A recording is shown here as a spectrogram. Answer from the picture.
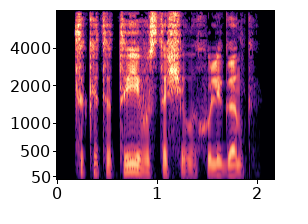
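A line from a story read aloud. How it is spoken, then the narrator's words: Whispering. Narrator (Russian): Прошептал Володя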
